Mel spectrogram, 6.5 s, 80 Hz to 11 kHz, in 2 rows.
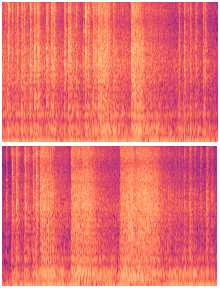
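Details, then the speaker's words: S10 truck on a lift, first start on race gas with only the timing set and floats too low, carburetor not yet tuned: big lumpy rumble with uneven idle and repeated throttle blips that clatter and stumble; rough running on first start. "so all right so that is it running with only the timing set uh floats are down a little too low uh it smells good i love the smell of race gas well the exhaust um sounds pretty good so far it'll get better"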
